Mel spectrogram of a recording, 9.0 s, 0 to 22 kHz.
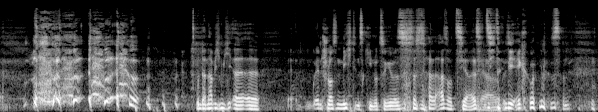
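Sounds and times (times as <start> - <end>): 
person coughing: 0.4 - 2.4
speech: 2.0 - 8.9
laughter: 7.3 - 8.9.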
